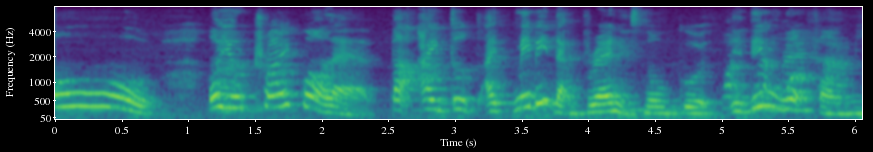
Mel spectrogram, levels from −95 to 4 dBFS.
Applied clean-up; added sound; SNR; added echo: none; none; none; none.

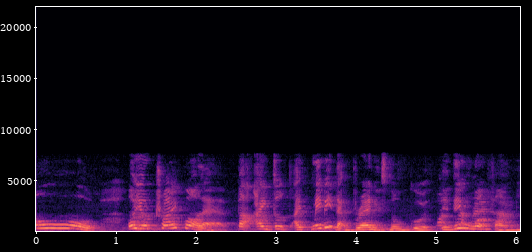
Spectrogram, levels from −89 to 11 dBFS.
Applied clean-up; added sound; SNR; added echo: none; none; none; reverberation time 0.7 s.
